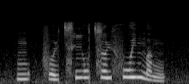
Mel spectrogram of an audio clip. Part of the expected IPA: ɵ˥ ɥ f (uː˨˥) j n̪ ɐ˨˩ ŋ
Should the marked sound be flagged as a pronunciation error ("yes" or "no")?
yes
